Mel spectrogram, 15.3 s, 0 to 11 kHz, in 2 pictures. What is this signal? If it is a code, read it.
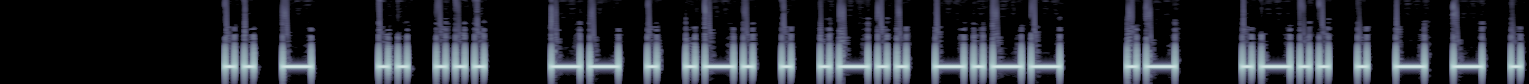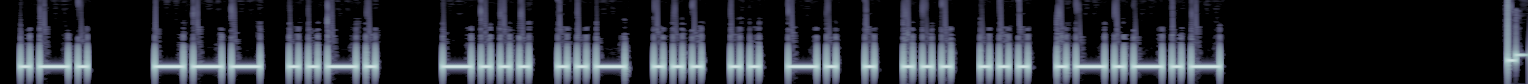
Morse code, heard as a keyed tone, about 25 wpm, 700 Hz. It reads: IT IS MERELY A LETTER OF BUSINESS.
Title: Sentences from Top 1400 Words 25wpm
